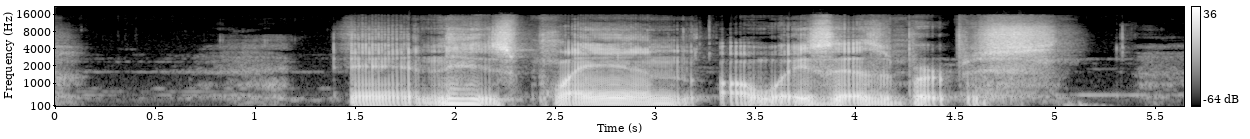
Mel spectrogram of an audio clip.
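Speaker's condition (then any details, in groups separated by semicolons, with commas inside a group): Spastic quadriplegic cerebral palsy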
